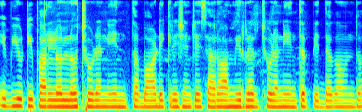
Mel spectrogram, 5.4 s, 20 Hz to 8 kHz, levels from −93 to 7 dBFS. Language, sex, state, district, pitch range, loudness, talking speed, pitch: Telugu, female, Andhra Pradesh, Anantapur, 170-175 Hz, -15 LUFS, 175 wpm, 175 Hz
